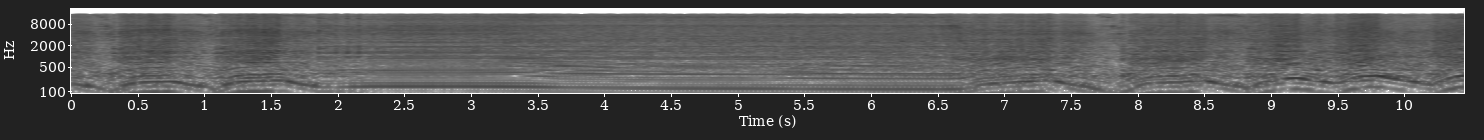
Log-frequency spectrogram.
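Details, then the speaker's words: 1982 Honda CB750 DOHC four-cylinder in a cross kart, after head service and coil change: blips and holds raised rev, then stumbles unevenly when throttle drops and won't idle; dirty gummed carburetors, later ultrasonically cleaned. "it probably needs to warm up effort"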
